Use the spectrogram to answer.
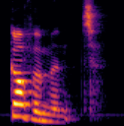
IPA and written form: ɡʌvəmənt (Government)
